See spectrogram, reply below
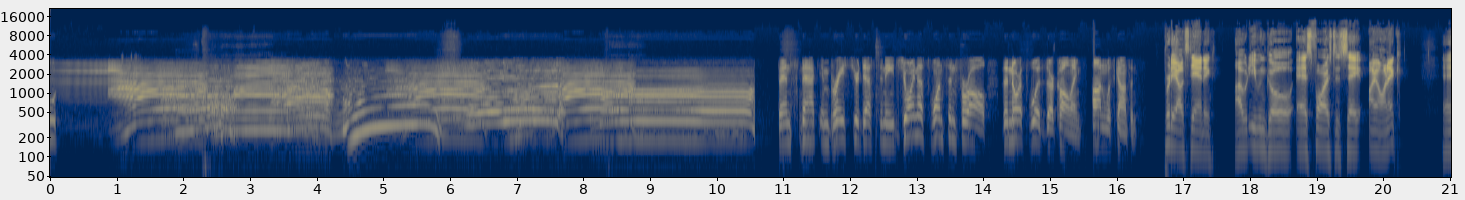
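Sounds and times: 
speech: 0:00.0 - 0:00.3, 0:11.3 - 0:20.3
chorus of cows mooing: 0:00.0 - 0:10.6.

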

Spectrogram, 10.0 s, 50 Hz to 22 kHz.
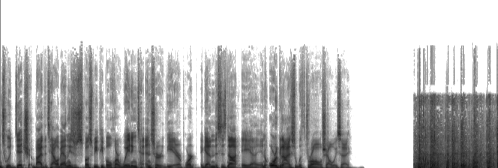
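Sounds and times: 
speech: 0:00.0 - 0:07.1
gunshots outside an airport: 0:08.3 - 0:09.9.

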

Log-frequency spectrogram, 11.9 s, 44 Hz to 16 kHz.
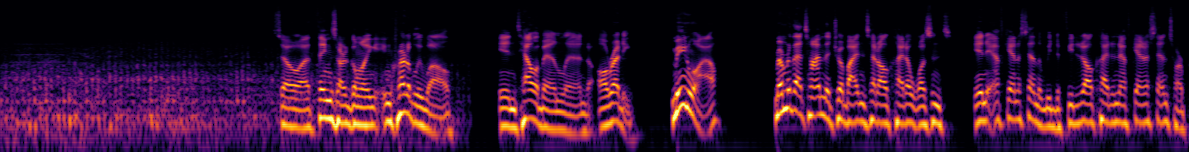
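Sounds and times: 
helicopter flying overhead: 0:00.0 - 0:04.8
speech: 0:02.7 - 0:11.8.

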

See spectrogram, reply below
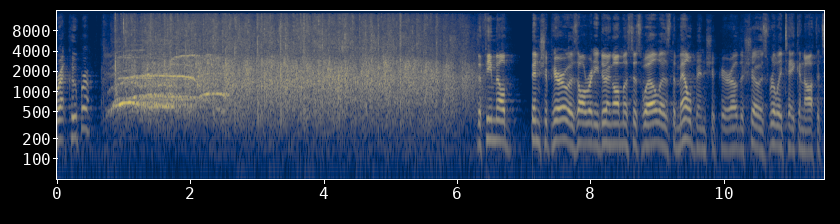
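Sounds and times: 
speech: 0:00.0 - 0:00.8, 0:06.3 - 0:11.5
excited whoops: 0:00.7 - 0:02.8
audience applause: 0:00.7 - 0:06.3.

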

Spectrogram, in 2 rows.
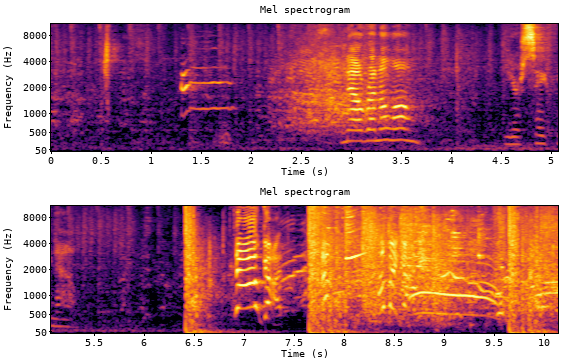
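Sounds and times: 
laughter: 0:00.0 - 0:03.7
low steady hum: 0:00.0 - 0:10.1
cat meowing: 0:01.3 - 0:01.8
speech: 0:02.9 - 0:03.8, 0:04.5 - 0:05.4.

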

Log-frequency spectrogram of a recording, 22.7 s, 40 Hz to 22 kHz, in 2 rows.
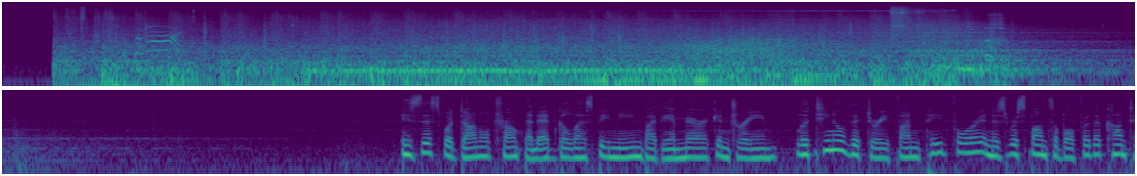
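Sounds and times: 
truck engine roaring in a political attack ad: 0:00.5 - 0:10.3
speech: 0:15.4 - 0:22.6.

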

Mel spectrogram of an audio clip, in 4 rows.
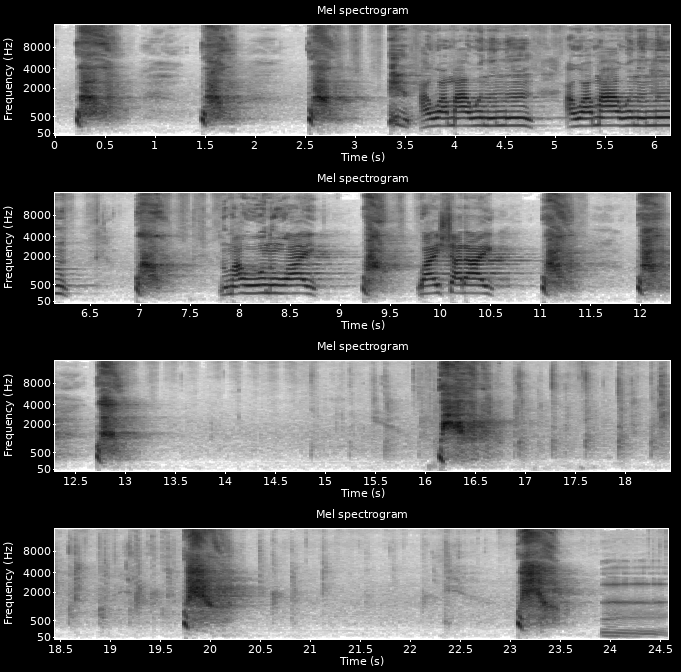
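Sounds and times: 
woman sneezing: 0:00.2 - 0:00.9, 0:01.5 - 0:02.0, 0:02.6 - 0:03.7, 0:07.0 - 0:07.5, 0:11.1 - 0:13.3, 0:16.2 - 0:16.8, 0:23.1 - 0:23.8
speech: 0:03.5 - 0:06.4, 0:07.8 - 0:08.9, 0:09.8 - 0:10.7
quieter breathy sounds: 0:23.9 - 0:24.5.

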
